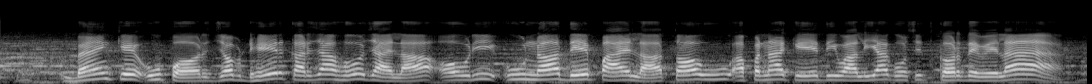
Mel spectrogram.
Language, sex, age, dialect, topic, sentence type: Bhojpuri, female, 51-55, Northern, banking, statement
